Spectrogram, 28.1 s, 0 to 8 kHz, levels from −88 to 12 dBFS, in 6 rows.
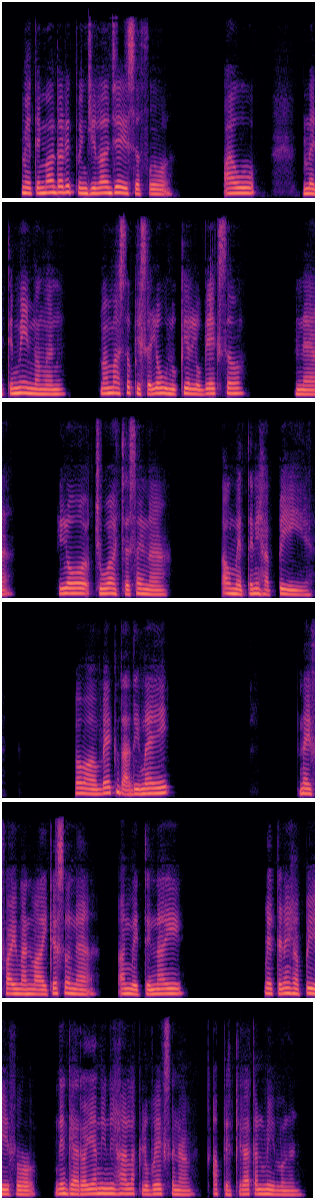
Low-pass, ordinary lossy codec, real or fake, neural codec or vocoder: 7.2 kHz; AAC, 48 kbps; fake; codec, 16 kHz, 1 kbps, FunCodec, trained on Chinese and English, 50 frames a second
